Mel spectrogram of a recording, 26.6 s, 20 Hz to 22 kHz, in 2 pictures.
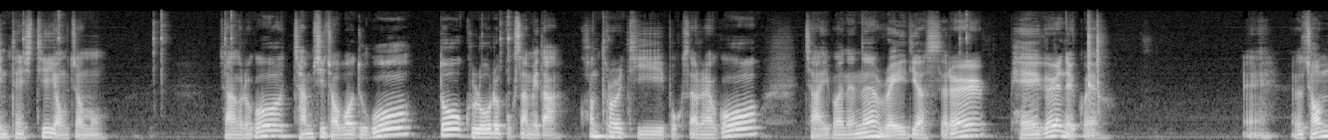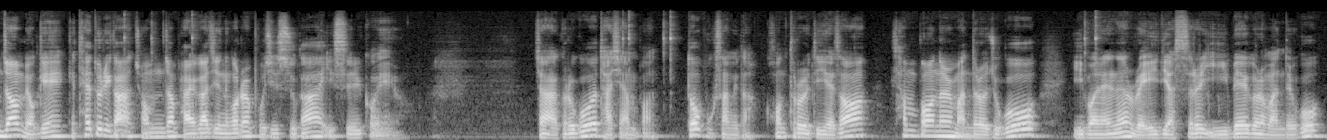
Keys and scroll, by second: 0.7 Escape, 6.3 ctrl+d, 10.5 0, 10.9 Return, 13.7 ctrl+2, 15.9 ctrl+Escape, 21.1 ctrl+d, 25.9 Tab.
